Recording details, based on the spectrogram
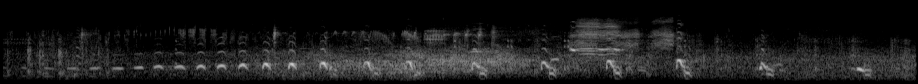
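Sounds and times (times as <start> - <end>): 
pied-billed grebe calling: 0.3 - 7.0.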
